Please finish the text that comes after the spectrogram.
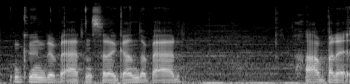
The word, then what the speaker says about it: Gundabad: So it was spoken like Gundabad, it sounds like. Yeah, it could also be some like accents. I don't know if what accent it would be that would say Gundabad instead of Gundabad, but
